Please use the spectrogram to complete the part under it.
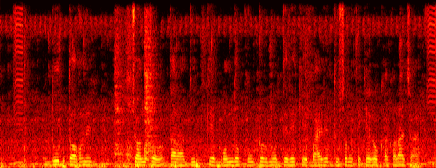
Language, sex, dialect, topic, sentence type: Bengali, male, Standard Colloquial, agriculture, statement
